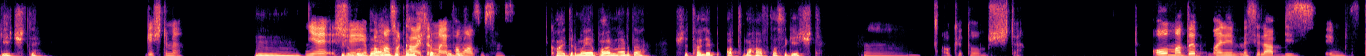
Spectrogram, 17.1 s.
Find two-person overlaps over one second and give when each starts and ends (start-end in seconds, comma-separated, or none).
4.3-5.8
